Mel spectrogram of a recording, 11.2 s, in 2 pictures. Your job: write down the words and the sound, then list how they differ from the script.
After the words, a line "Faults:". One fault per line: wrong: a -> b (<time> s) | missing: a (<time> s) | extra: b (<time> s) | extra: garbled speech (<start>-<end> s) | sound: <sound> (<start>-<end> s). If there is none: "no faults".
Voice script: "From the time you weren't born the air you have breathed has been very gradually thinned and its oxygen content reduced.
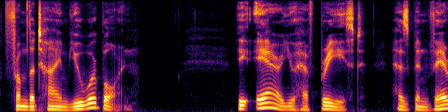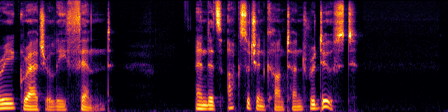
"From the time you were born the air you have breathed has been very gradually thinned and its oxygen content reduced.
Faults:
wrong: weren't -> were (1.0 s)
